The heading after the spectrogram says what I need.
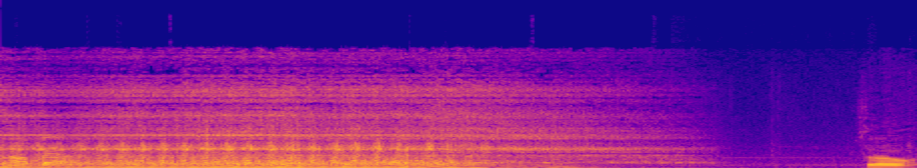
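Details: Vitamix blender blade assembly whose loud, rattling bottom bearing was quieted with grease (inner second bearing not greased): smooth motor whine at steady pitch, winding down evenly with no grinding or rumble.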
